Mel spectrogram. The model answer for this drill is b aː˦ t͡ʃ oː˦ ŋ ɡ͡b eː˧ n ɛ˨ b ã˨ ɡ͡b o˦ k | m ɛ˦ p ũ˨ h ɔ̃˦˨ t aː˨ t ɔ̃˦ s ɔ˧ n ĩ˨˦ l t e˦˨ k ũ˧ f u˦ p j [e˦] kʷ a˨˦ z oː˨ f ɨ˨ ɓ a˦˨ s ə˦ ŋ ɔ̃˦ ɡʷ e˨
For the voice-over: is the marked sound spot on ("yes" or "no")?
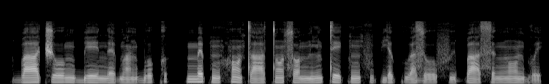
no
